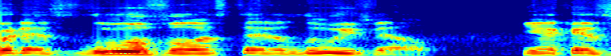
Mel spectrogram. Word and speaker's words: Louisville: as Louisville instead of Louisville yeah because like it's Louisville oh no don't try to speak Southern we say it the French Way Louisville i i i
